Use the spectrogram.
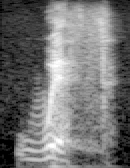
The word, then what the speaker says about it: with: to the word with give me a t sound instead of an F with with there you go so with writing too small with writing too small almost so instead of an F use your tongue with writing with writing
